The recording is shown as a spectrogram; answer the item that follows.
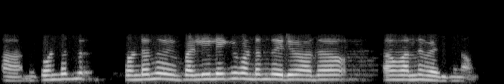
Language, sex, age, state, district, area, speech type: Malayalam, female, 30-45, Kerala, Idukki, rural, conversation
